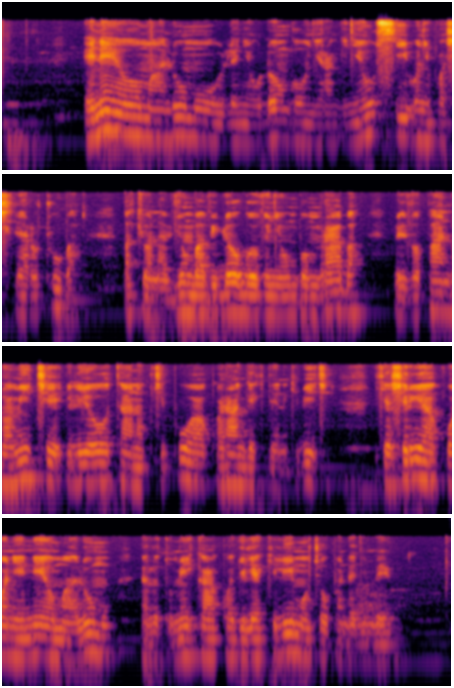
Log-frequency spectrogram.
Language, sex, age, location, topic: Swahili, male, 25-35, Dar es Salaam, agriculture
